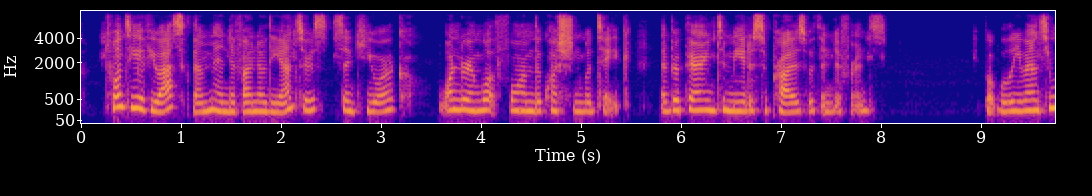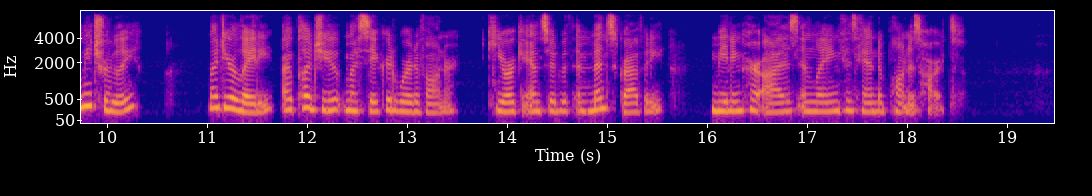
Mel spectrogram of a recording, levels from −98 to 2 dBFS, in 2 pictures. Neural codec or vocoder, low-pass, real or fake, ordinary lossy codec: vocoder, 22.05 kHz, 80 mel bands, WaveNeXt; 7.2 kHz; fake; Opus, 64 kbps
